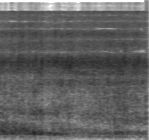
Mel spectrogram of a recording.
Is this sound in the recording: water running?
yes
